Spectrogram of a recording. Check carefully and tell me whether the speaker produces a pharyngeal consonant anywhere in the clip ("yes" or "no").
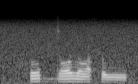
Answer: yes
